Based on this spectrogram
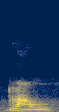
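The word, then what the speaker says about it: เรา: means I or me when you pronounce the BR or Karen okay it's a link for a broader in highest you're supposed to roll a little bit roll your tongue a little bit like like the way you do it in pronouncing Spanish or Italian Wow okay so we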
